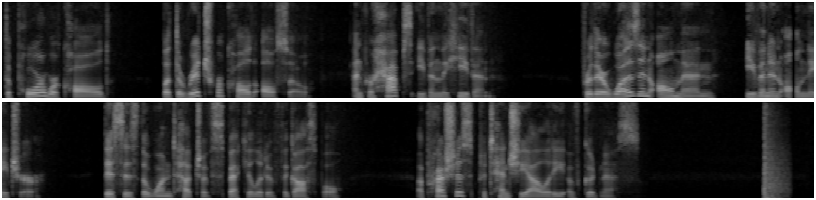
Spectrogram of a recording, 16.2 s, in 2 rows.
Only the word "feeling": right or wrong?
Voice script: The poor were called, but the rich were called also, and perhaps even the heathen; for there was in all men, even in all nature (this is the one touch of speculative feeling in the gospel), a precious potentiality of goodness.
wrong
